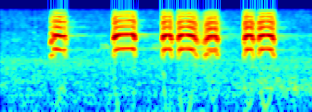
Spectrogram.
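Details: Black francolin giving a harsh, grating, harmonic-rich call: one short note, a longer rasping note, a quick triple burst, then a closing double note, all within about two seconds against a quiet background.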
